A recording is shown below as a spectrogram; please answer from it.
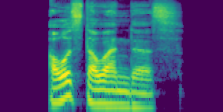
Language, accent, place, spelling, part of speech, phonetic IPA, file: German, Germany, Berlin, ausdauerndes, adjective, [ˈaʊ̯sdaʊ̯ɐndəs], De-ausdauerndes.ogg
- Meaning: strong/mixed nominative/accusative neuter singular of ausdauernd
